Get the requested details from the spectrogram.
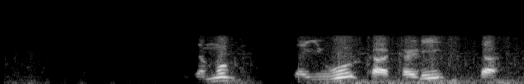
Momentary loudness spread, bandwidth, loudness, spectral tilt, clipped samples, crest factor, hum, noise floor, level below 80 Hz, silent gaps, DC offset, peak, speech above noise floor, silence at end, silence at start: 16 LU; 4 kHz; -16 LUFS; -11 dB/octave; under 0.1%; 18 dB; none; -76 dBFS; -42 dBFS; none; under 0.1%; -2 dBFS; 60 dB; 0.15 s; 1.95 s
